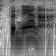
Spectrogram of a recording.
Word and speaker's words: banana: to describe stress was banana and I mentioned how the first and the third syllables though written with A's are not pronounced a as an apple but uh as an umbrella but wait why if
